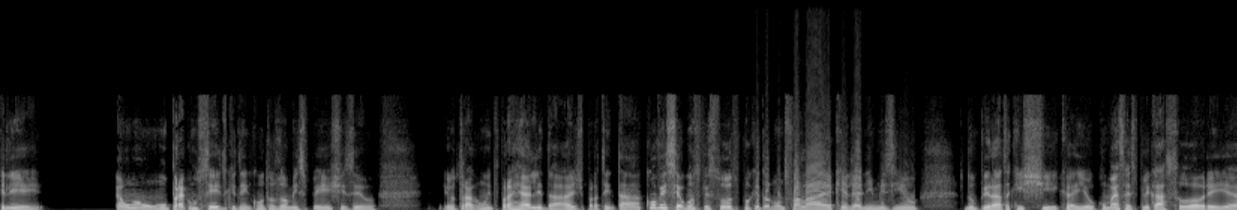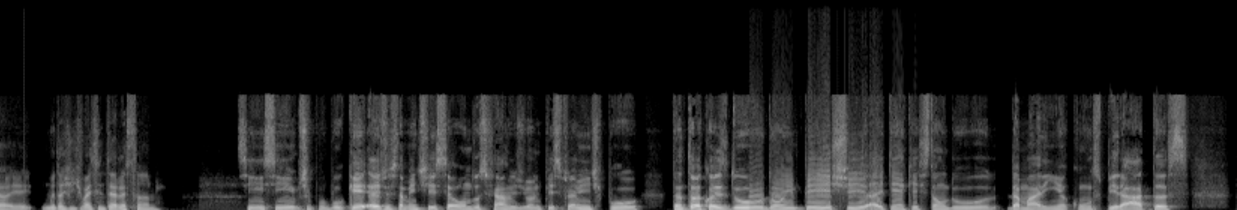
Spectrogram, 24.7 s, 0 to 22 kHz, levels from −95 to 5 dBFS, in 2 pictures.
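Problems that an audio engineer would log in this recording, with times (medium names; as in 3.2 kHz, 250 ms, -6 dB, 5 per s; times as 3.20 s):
7.56–9.14 s: clipped -25.5 dBFS
12.61 s: dropout 2.7 ms
19.85–21.54 s: clipped -23.5 dBFS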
